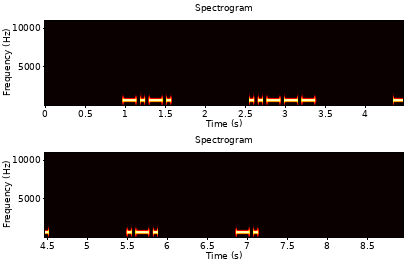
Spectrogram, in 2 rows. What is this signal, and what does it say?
Morse code, heard as a keyed tone, about 21 wpm, spaced as for 8 wpm, 700 Hz. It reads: C2TRN
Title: USA Call Signs - 6x Character Spacing - 22wpm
